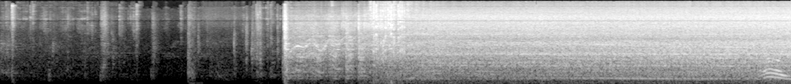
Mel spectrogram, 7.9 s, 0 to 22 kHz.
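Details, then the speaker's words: 2001 Ford E250 van V8 after replacing spark plugs and coil packs to cure a misfire: short crank, then the engine catches and settles into a steady, even idle with no stumble or popping; vibration gone, normal start and idle. "yeah, I can tell a huge difference. Vibration is totally gone. No more vibration in the engine."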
